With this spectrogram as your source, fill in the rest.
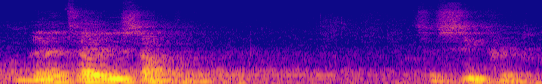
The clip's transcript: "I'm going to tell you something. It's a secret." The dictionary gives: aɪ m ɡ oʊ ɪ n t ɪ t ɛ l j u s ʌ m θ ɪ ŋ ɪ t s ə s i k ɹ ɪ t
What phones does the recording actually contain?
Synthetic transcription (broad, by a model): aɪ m ɡ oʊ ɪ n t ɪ t ɛ l j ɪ s ʌ m θ ɪ ŋ ɪ t s ə s i k ɹ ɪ t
